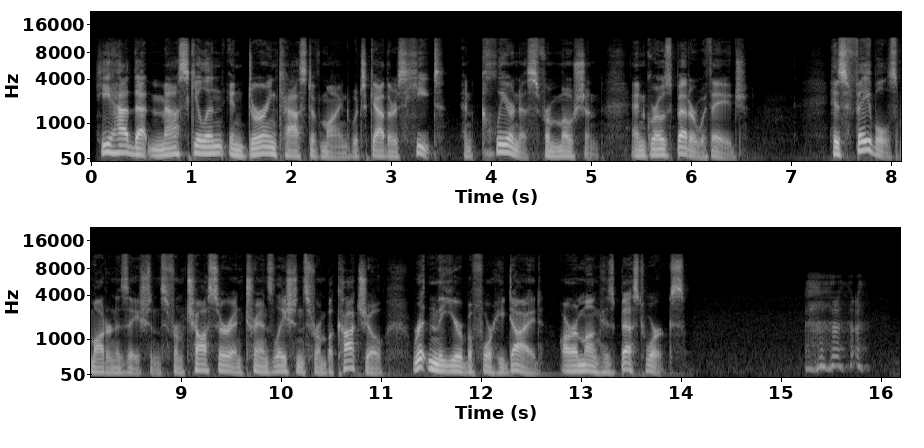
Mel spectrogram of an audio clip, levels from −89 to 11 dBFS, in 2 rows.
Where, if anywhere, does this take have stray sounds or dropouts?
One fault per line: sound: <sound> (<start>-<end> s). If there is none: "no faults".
sound: laugh (15.2-15.9 s)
